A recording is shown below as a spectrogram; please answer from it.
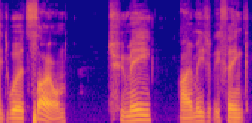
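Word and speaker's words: scion: we have here is not score on but Sion s cion exactly what does that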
